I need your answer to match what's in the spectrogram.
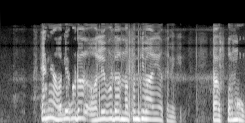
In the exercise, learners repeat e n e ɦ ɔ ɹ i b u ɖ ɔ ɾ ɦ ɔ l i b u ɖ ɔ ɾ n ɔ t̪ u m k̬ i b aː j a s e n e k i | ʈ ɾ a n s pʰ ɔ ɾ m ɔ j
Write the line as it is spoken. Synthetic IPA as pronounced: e n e ɦ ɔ l i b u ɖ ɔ ɾ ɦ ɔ l i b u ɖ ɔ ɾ n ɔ t̪ u n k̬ i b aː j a s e n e k i | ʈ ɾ a n s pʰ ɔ ɾ m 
